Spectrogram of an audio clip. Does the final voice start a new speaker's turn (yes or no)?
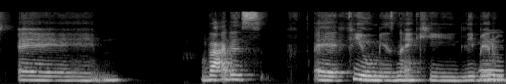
no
